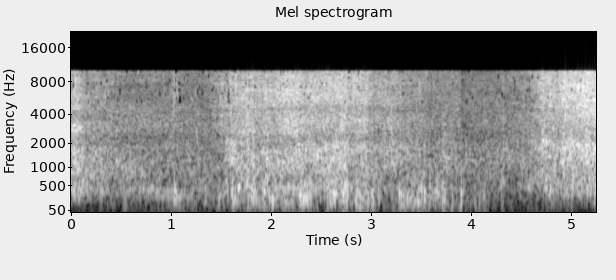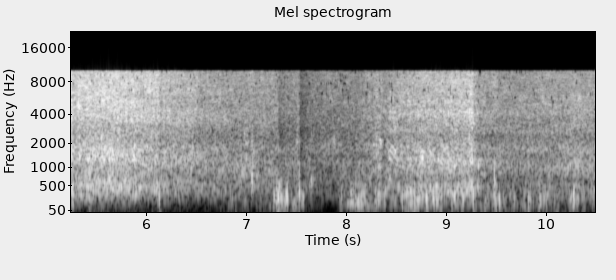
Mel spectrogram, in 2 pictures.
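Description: Small waves washing up and draining back on a sandy shore, swelling and easing every few seconds, with wind buffeting the microphone.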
